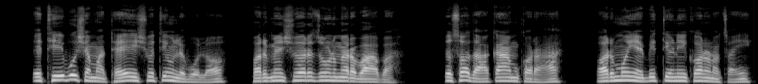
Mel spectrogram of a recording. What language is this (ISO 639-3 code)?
bfz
